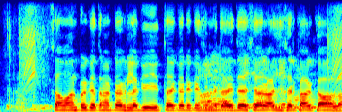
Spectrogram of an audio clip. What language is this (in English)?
Bhojpuri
